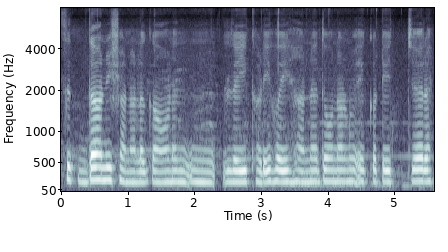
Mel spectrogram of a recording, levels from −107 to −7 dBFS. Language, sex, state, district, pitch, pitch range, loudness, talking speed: Punjabi, female, Punjab, Fazilka, 180 Hz, 180-185 Hz, -20 LUFS, 140 wpm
